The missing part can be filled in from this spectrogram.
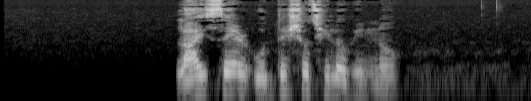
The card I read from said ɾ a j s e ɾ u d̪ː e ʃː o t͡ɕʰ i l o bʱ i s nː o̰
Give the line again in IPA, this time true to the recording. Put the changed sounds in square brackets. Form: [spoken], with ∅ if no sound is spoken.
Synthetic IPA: [l] a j s e ɾ u d̪ː e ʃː o t͡ɕʰ i l o bʱ i [∅] nː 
